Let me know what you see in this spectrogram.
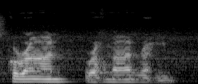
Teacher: The first extreme is the extreme of the English, in which the Ra is completely flat, the R is completely flat, and it almost has no repetition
